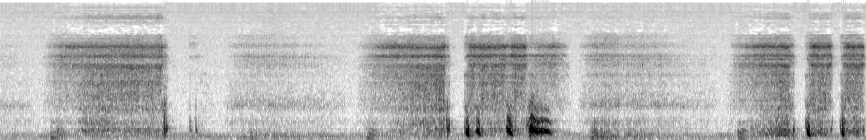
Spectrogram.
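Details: Topless person in heavy sleep snoring loudly: harsh snoring on each breath, with sputtering snorts and throaty rattles in between.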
